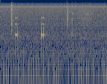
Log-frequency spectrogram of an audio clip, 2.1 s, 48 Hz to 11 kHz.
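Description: Kenwood TS-440S transceiver giving two short, mid-pitched key beeps about half a second apart as its front-panel keys are pressed to change frequency, with a few faint button clicks.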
